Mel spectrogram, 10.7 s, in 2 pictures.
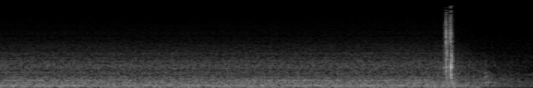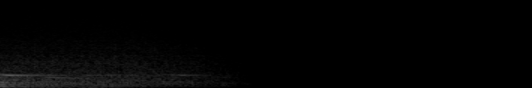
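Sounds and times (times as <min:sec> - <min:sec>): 
car air conditioning turning on: 0:00.0 - 0:05.4.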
